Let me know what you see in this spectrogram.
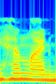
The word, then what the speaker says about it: Henline: Just, it's my handle is at Emily Henline Music. Mm. And my last name literally sounds like it's pronounced. It's Hen on a line. H-E-N-L-I-N-E. So y'all go check me out.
